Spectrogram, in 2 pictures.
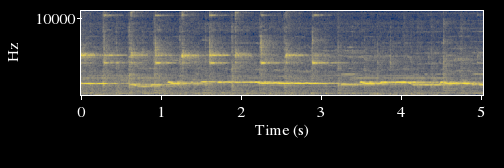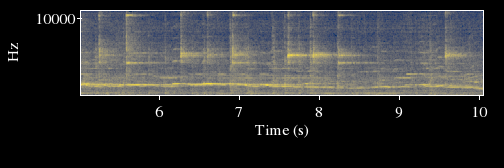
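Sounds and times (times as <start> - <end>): flute melody: 0.0 - 10.0.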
